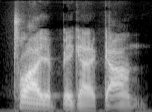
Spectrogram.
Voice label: taunt, voice

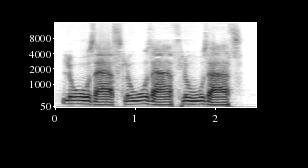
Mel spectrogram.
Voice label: taunt, voice

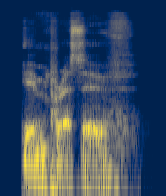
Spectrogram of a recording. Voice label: "impressive", announcer, male

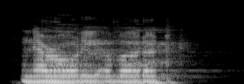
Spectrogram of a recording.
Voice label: narrowly, robotic announcer

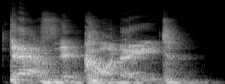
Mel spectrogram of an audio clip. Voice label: death incarnate, announcer, male

